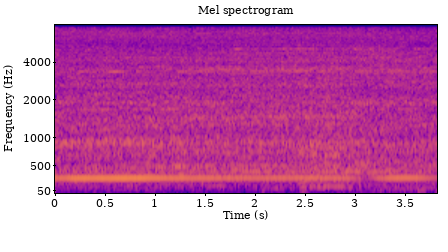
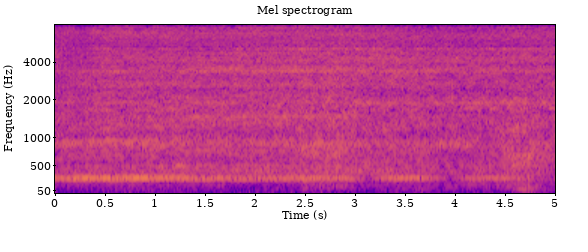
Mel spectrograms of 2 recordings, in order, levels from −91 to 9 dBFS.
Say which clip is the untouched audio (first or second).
first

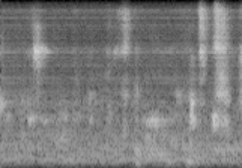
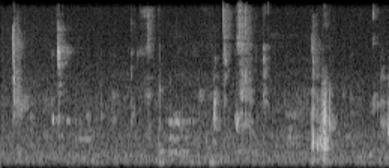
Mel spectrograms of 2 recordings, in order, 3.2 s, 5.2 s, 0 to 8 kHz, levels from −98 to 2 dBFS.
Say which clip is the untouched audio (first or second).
second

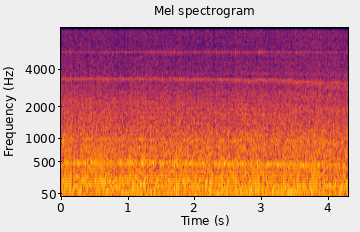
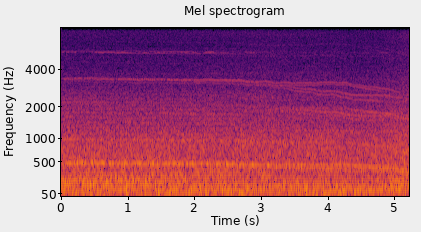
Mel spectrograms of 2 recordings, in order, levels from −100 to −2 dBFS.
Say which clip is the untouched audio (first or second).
second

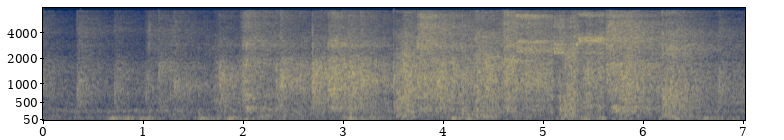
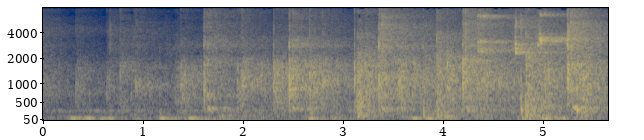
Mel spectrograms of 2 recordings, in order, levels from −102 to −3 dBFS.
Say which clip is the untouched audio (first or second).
second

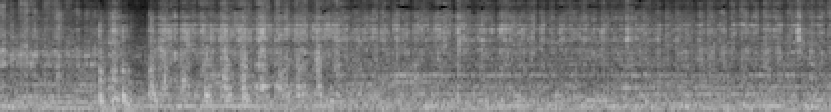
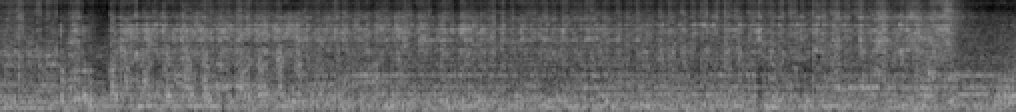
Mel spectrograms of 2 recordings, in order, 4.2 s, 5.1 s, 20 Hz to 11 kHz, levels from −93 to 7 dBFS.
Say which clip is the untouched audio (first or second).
first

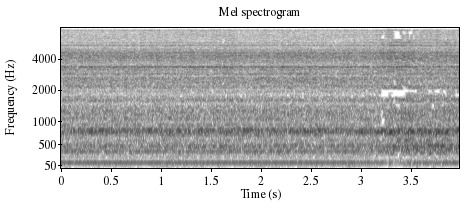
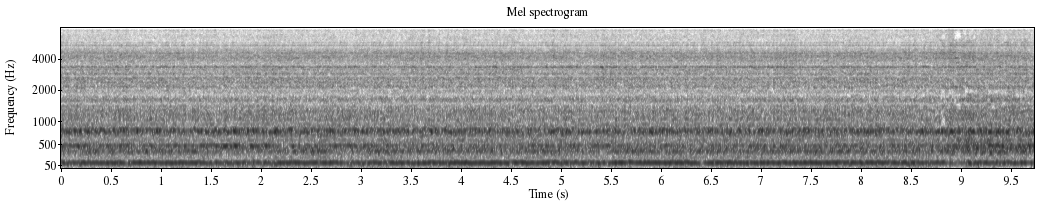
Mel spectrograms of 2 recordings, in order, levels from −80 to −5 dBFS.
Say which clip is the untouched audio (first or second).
first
